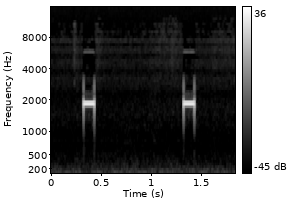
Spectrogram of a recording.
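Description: A kitchen timer beeps twice, each a short, bright high-pitched tone about a second apart, over a faint low hum.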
